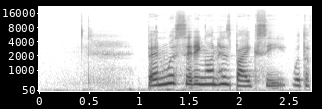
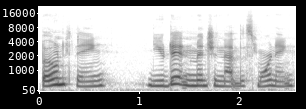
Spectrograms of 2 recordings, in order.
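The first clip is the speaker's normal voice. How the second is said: plain reading voice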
